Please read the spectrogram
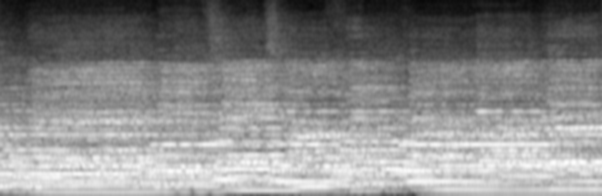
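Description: Male-voice choir singing a hymn in long held chords, accompanied by an organ whose low bass notes change every second or two beneath the voices.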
